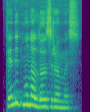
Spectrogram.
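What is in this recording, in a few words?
"тэныд мунӧ лӧз рӧмыс", Komi, female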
